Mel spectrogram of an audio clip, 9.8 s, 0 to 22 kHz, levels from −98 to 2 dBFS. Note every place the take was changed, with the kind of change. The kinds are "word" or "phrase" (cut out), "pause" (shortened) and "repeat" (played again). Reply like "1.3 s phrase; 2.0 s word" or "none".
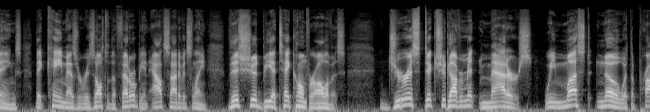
2.1 s word; 4.6 s word; 6.7 s word; 8.1 s pause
